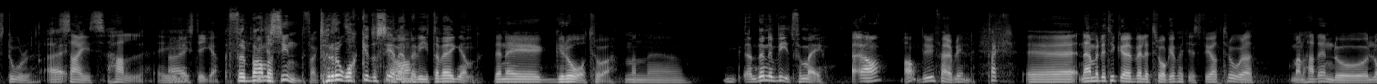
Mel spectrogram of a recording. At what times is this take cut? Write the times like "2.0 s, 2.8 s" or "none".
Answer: 4.8 s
